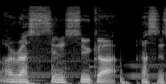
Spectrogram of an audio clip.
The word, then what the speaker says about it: Rasengan: All right guys, now we've reached level 400 with our bloodline, which means we can unlock the next move, core style Rasengan.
